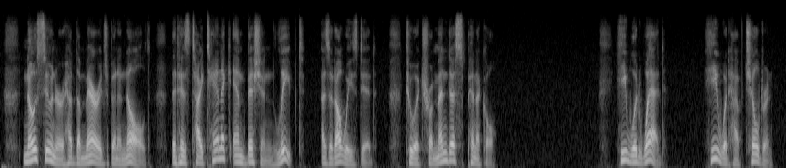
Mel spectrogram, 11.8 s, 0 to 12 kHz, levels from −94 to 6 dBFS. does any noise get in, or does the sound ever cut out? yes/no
no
